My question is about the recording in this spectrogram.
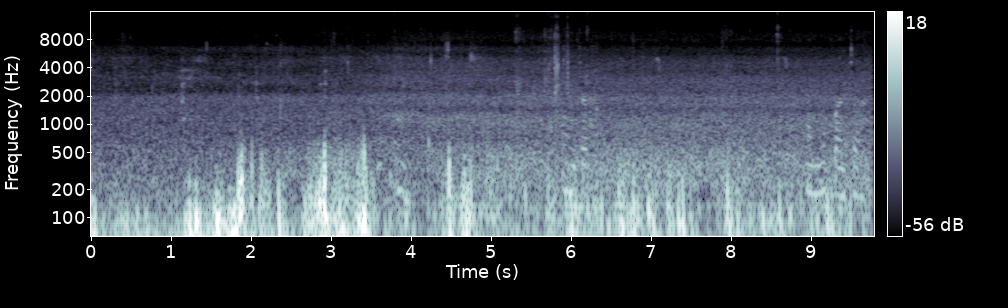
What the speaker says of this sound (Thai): บรรยากาศท่าเรือนะจ๊ะเนาะ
